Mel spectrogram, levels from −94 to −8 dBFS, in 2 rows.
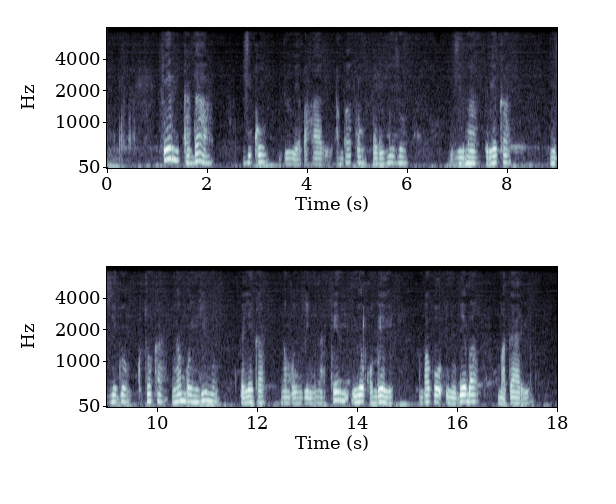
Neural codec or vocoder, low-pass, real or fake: codec, 44.1 kHz, 7.8 kbps, Pupu-Codec; 7.2 kHz; fake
